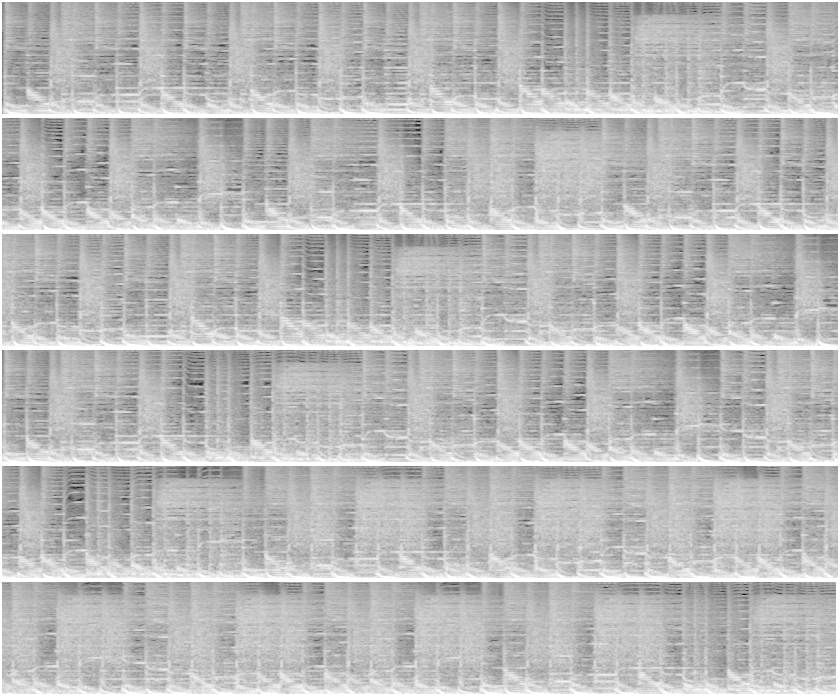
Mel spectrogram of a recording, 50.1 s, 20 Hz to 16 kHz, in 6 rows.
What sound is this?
Charade 134 Dm
EDM Electronic Music Dance 134 BPM
134, BPM, Dance, EDM, Electronic, Music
